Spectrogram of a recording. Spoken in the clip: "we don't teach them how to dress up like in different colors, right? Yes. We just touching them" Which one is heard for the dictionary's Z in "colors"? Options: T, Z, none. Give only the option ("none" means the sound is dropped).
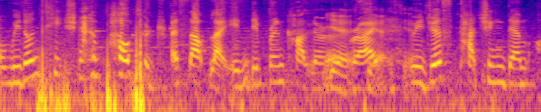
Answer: none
